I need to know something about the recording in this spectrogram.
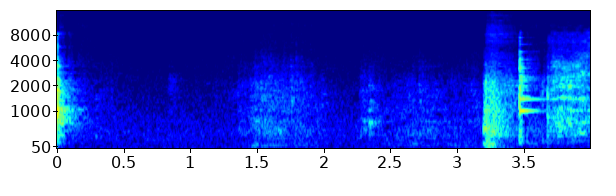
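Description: Kitchenware clinking: a sharp clink right at the start, then about three seconds in a louder knock with a brief metallic ring, as a can and utensil are handled at a roasting pan.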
